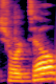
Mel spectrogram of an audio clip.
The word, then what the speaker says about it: Shortel: notice the spelling there we pronounce it short tell but it's s-h-o-r-t-l-e dot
